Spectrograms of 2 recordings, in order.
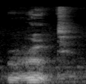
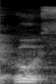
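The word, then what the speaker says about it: רות: They just pronounce as a hard t root.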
